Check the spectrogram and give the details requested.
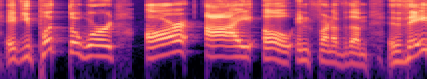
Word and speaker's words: Rio: His name is Rio, as in river, not Rio, and Bravo.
